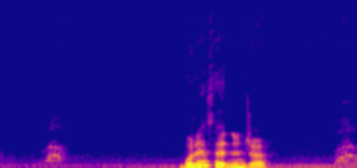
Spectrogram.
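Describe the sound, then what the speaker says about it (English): A pet cat named Ninja meows for attention in a run of several loud, close, rising and falling calls, while a person speaks to it softly before and after. "I gotta go pet my cat because he's apparently wanting some attention"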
